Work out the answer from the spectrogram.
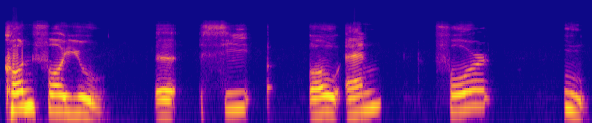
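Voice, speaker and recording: A man with a slightly raised pitch handles a phone conversation in a blunt, demanding way. He takes charge with questions and instructions, in a dry, close sound. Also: extremely slow, a little mellow, dry recording, dull audio. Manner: blunt, demanding, directing the call.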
